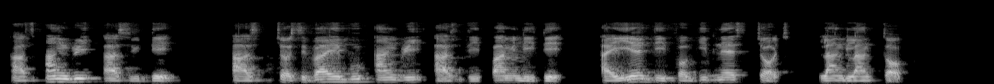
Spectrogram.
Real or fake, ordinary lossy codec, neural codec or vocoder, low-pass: real; AAC, 48 kbps; none; 7.2 kHz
